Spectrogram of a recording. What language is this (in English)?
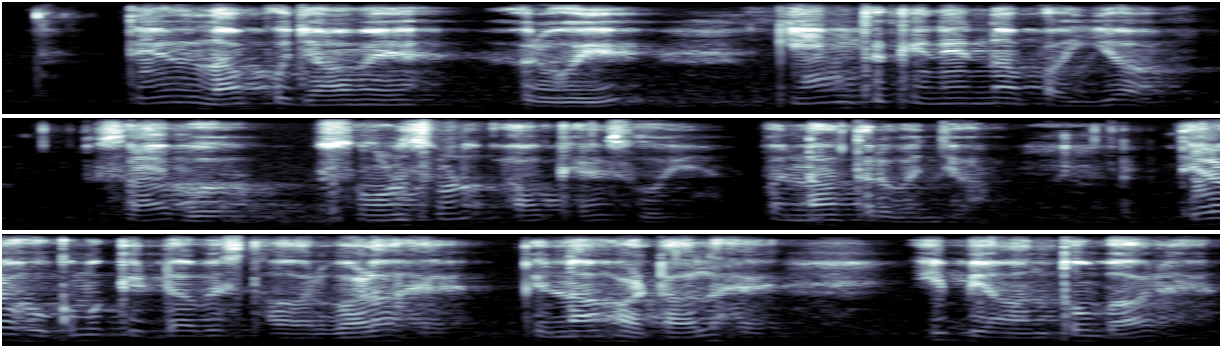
Punjabi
